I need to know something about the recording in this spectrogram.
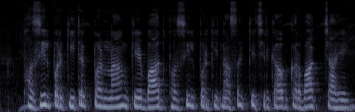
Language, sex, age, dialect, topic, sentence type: Maithili, male, 18-24, Southern/Standard, agriculture, statement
